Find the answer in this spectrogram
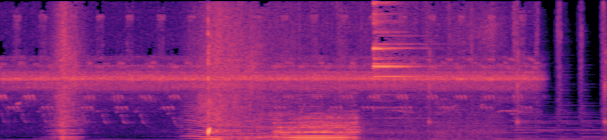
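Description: A cow mooing once about two seconds in: one long call that drops in pitch and then holds steady. Plucked-guitar music begins near the end.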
